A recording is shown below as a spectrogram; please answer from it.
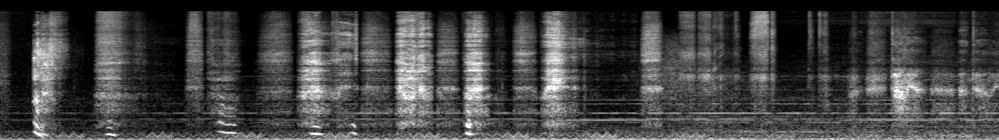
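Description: A man gasping and groaning in short strained bursts, about six in the first seven seconds, each dropping in pitch, the sharpest right at the start and about seven seconds in. Under them runs tense background music with steady held tones and a low rumble.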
